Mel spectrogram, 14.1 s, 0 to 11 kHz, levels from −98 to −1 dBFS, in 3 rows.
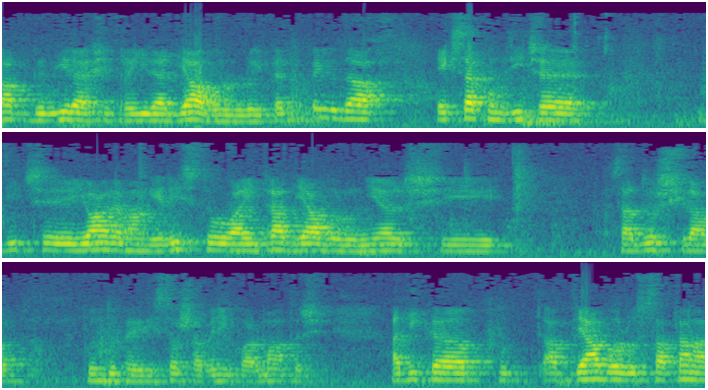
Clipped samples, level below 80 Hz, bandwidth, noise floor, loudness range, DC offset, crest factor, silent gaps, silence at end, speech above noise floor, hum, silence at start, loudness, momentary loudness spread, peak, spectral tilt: under 0.1%; -46 dBFS; 8.6 kHz; -41 dBFS; 7 LU; 0.3%; 16 dB; none; 0 s; 26 dB; none; 0 s; -16 LUFS; 14 LU; 0 dBFS; -7 dB/octave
